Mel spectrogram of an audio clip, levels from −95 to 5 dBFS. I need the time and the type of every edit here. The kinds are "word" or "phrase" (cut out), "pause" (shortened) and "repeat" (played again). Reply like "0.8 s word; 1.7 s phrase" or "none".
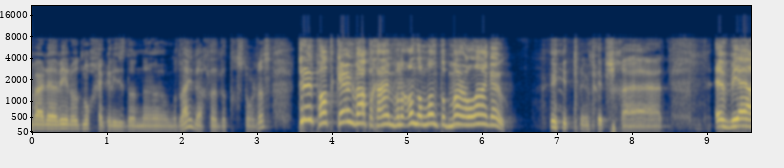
none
